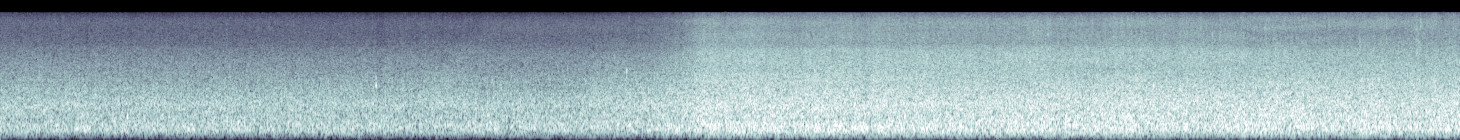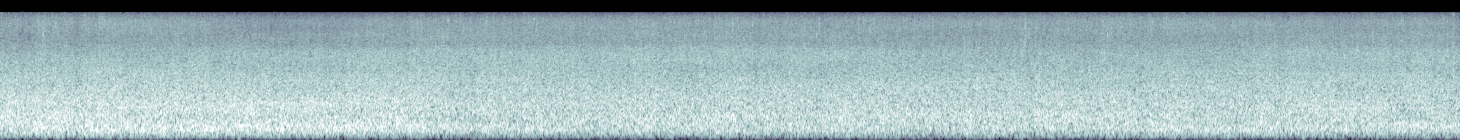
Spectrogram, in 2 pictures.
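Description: Water rushing over rocks in a small stream cascade: a steady noise that grows louder and fuller about seven seconds in, then holds.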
